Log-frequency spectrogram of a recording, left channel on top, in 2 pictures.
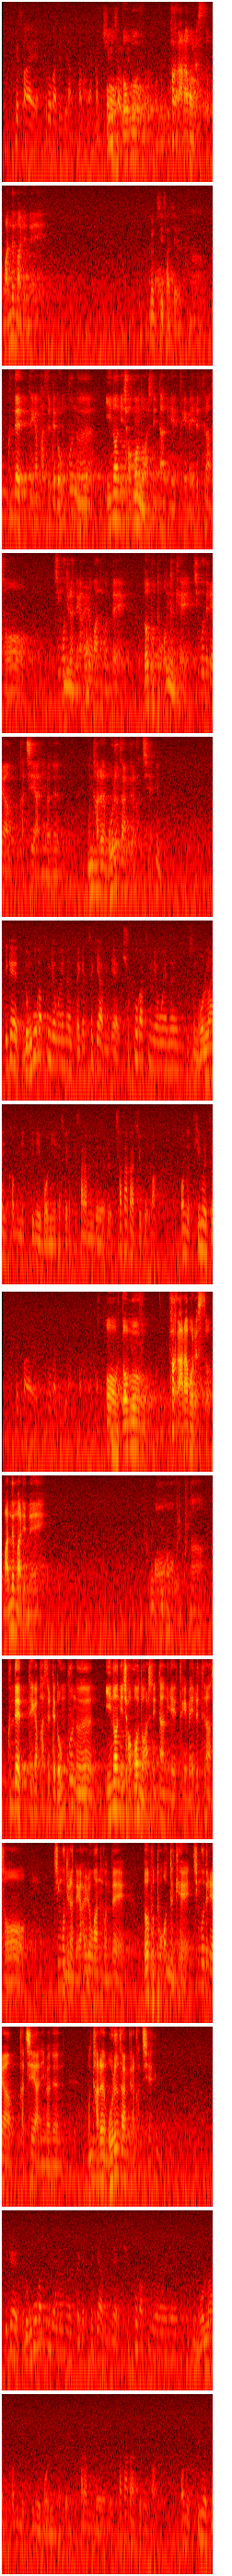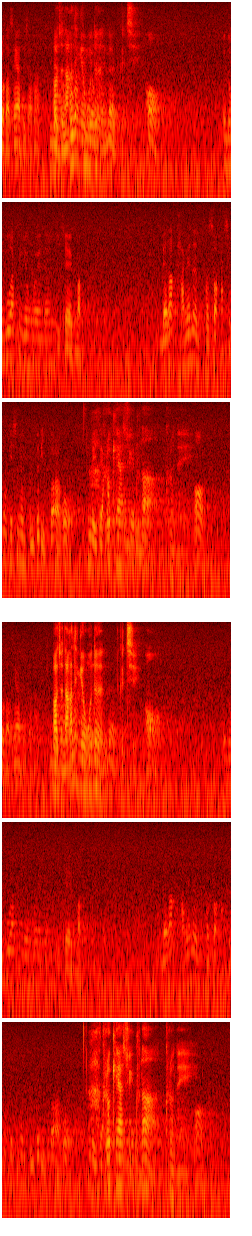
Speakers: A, on the left; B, on the right.
A: 회사의 프로가 되진 않잖아. 약간 취미처럼
B: 어, 너무
A: 된 것 같더라고, 농구가.
B: 확 알아버렸어.
A: 어,
B: 맞는 말이네.
A: 그렇지,
B: 어,
A: 사실.
B: 그랬구나.
A: 음,
B: 근데 내가
A: 음,
B: 봤을 때 농구는
A: 음,
B: 인원이 적어도
A: 음,
B: 할 수 있다는 게 되게 메리트라서 친구들이랑
A: 음,
B: 내가 하려고
A: 맞아.
B: 하는 건데, 너 보통 어떻게
A: 음,
B: 해? 친구들이랑 같이 해? 아니면은 뭐
A: 음,
B: 다른 모르는 사람들이랑 같이 해?
A: 음. 이게 농구 같은 경우에는 되게 특이한 게 축구 같은 경우에는 무슨 온라인 커뮤니티니 뭐니 해서 이렇게 사람들을 찾아가지고 막 어느 팀을 들어가서 해야 되잖아. 근데
B: 맞아.
A: 농구
B: 나 같은
A: 같은
B: 경우는
A: 경우에는,
B: 그치. 어.
A: 어,
B: 어.
A: 농구 같은 경우에는 이제 막 내가 가면은 벌써 하시고 계시는 분들이 있더라고. 근데
B: 아,
A: 이제
B: 그렇게
A: 하시는
B: 할
A: 분들이
B: 수 있구나.
A: 막,
B: 그러네.
A: 어,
